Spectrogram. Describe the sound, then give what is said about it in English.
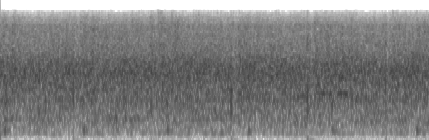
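A large stadium crowd applauds steadily, a dense wash of many hands clapping at an even, fairly loud level with no voices standing out, at an Everton home match against Fulham as injured player Louis Saha is carried off on a stretcher. “The applause is for Louis Sahar, who's off on a stretcher.”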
